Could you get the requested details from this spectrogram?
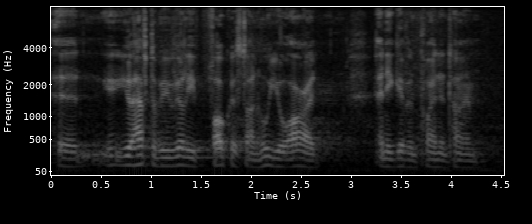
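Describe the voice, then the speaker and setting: Vocal fry marks a man's fairly low voice as he talks at a very fast pace with fairly even intonation amid audible room echo. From East Germany. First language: German. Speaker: former spy, speaker. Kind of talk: stage interview. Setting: church stage with audience.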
